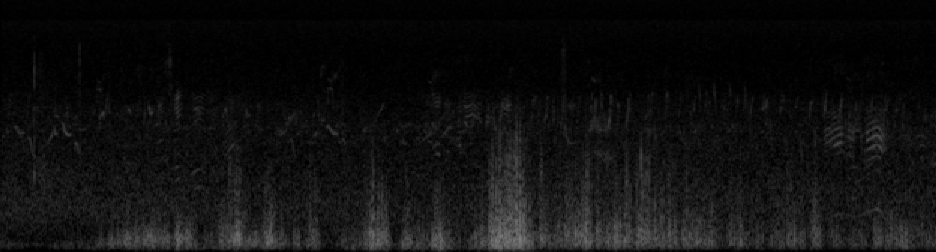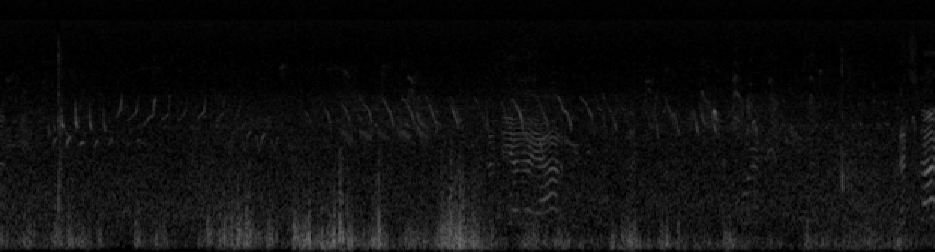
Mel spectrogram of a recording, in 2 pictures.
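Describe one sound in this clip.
Men talk and call out outdoors across an open field.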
